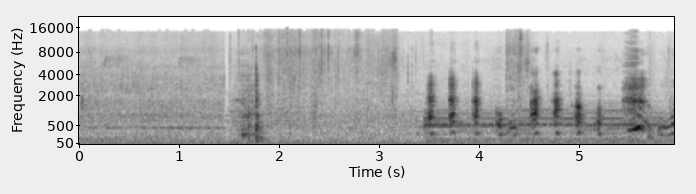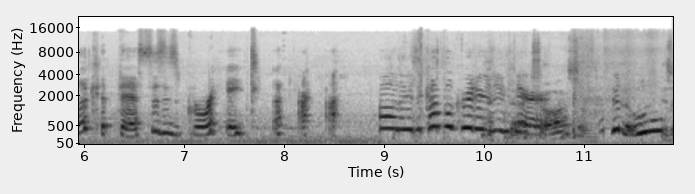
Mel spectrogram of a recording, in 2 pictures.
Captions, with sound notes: [ laughter ] Wow! Look at this. This is great! Oh there's a couple critters in here. -That's awesome.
